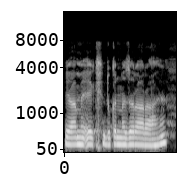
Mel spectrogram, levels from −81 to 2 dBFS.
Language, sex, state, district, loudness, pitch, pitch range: Hindi, male, Arunachal Pradesh, Papum Pare, -13 LUFS, 140 Hz, 135-145 Hz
